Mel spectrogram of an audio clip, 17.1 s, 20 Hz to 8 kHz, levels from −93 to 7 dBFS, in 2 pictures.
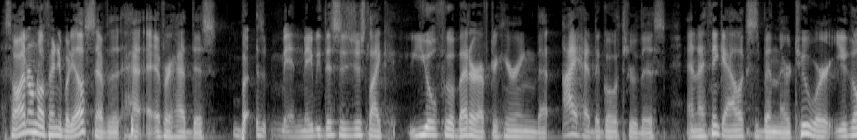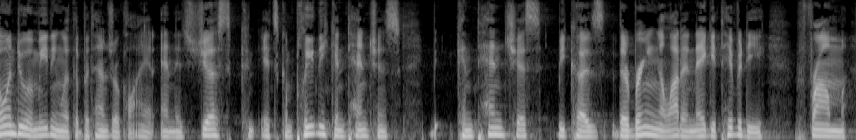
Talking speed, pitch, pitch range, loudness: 225 wpm, 120 Hz, 110-135 Hz, -23 LUFS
